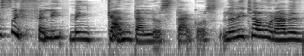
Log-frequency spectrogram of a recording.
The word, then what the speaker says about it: tacos: Tacos, because tacos sometimes come with salsa as well. This is all very Mexican so far. Tacos. It's a short A.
